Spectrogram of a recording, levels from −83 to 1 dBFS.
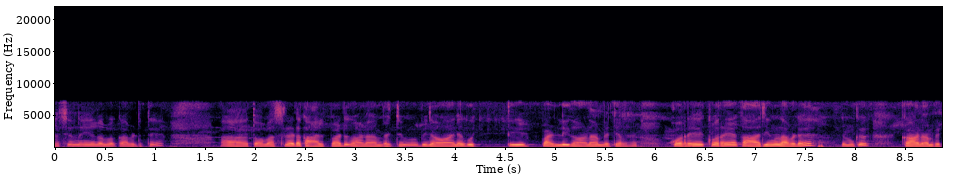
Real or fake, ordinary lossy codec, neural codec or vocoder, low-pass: fake; none; codec, 16 kHz in and 24 kHz out, 2.2 kbps, FireRedTTS-2 codec; 7.2 kHz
